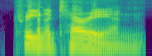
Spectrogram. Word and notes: Trinitarian: American English

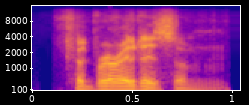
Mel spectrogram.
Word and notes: favouritism: American English

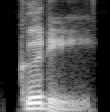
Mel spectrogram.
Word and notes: goodie: American English

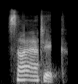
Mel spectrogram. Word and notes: sciatic: Indian

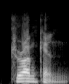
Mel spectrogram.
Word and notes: drunken: American English

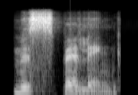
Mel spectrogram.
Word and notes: misspelling: Indian

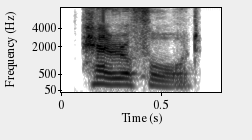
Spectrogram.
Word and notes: Hereford: Indian

